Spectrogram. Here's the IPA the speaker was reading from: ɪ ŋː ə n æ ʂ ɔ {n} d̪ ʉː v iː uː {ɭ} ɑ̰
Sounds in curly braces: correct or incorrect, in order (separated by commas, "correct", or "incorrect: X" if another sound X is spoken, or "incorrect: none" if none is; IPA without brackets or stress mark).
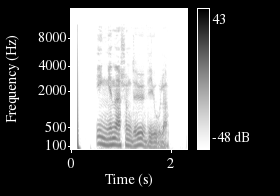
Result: incorrect: m, incorrect: l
